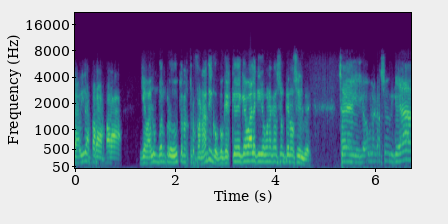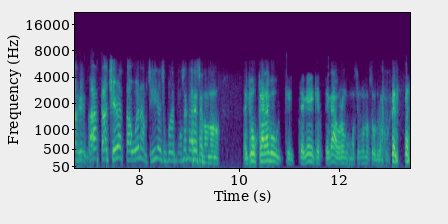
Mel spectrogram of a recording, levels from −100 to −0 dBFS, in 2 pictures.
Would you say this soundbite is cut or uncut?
uncut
